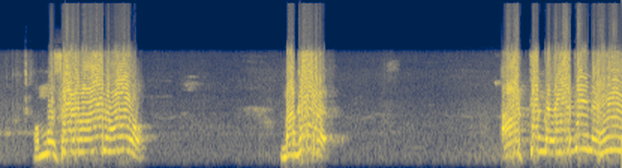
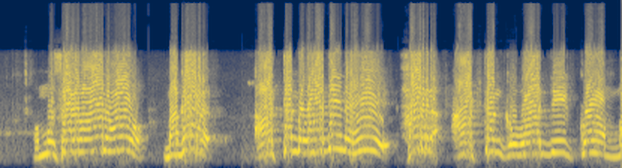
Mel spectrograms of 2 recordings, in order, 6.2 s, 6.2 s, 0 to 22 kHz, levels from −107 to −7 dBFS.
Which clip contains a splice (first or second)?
second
